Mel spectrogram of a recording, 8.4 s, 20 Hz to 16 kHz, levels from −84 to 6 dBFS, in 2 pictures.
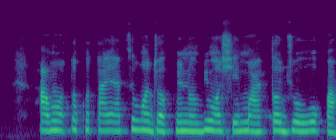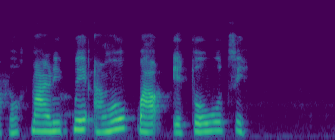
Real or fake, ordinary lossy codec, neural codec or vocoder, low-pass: fake; Opus, 32 kbps; codec, 16 kHz, 4 kbps, FunCodec, trained on LibriTTS, 50 frames a second; 7.2 kHz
